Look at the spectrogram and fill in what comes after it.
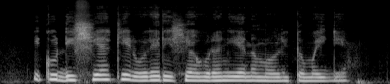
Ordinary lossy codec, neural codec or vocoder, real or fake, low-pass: none; codec, 44.1 kHz, 3.4 kbps, Pupu-Codec; fake; none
